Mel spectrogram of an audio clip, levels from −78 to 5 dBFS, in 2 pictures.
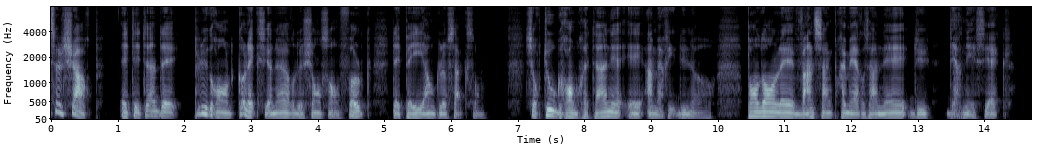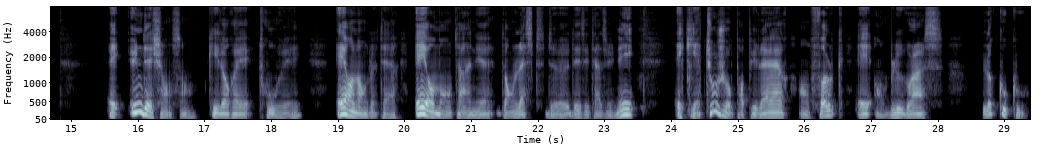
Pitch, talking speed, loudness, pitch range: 95 Hz, 120 wpm, -25 LUFS, 85-115 Hz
